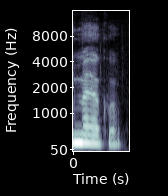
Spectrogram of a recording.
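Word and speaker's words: молоко: It's written Moko and you say Maloco. You can say Moko and you will be understood.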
